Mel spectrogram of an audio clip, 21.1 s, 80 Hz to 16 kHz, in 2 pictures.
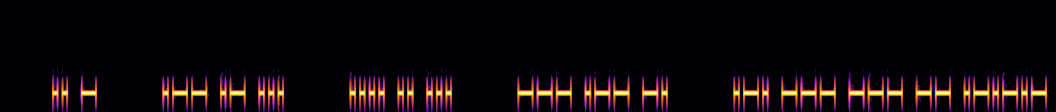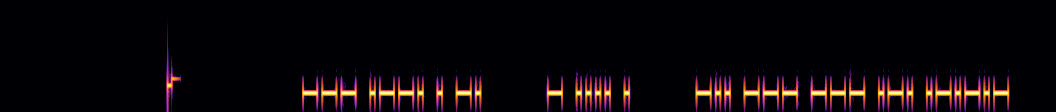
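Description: Morse code beeps at a brisk 25 words per minute with double word spacing, sending sentences built from the top 300 words: a single steady mid-pitched tone keyed in quick dots and dashes, grouped into words with noticeable pauses between them and a brief click midway.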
